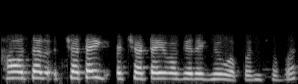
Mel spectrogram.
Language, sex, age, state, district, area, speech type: Marathi, female, 60+, Maharashtra, Nagpur, urban, conversation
